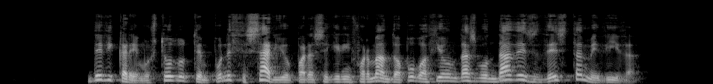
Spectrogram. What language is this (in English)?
Galician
